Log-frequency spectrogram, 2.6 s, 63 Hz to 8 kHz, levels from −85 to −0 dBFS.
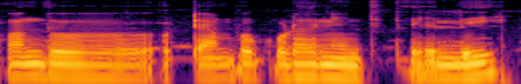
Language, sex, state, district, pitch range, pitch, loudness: Kannada, female, Karnataka, Bidar, 95-105 Hz, 95 Hz, -16 LUFS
